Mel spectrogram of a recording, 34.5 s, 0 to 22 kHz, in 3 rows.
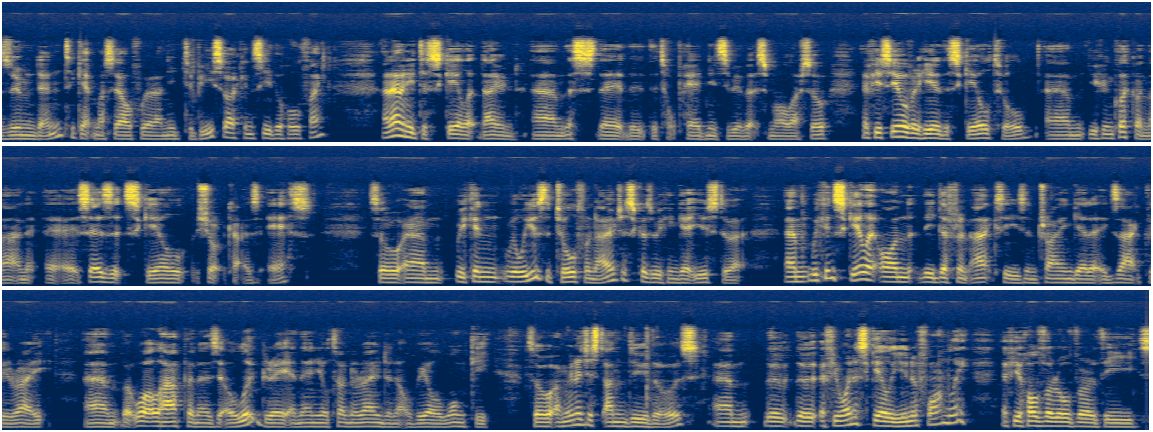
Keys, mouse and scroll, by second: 0.0-0.7 scroll up 1, 0.9 shift+middle click, 2.4 middle click, 14.5 click, 21.2 click, 22.9 click, 24.6 click, 25.9 middle click, 28.9 ctrl+z, 29.1 ctrl+z, 29.5 ctrl+z, 30.0 middle click, 32.0 middle click.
